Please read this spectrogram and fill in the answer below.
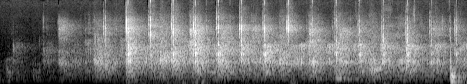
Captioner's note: audience applauds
